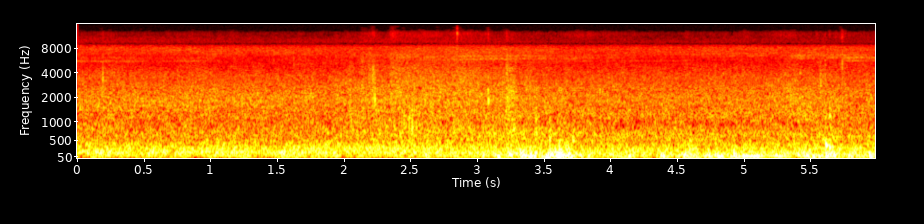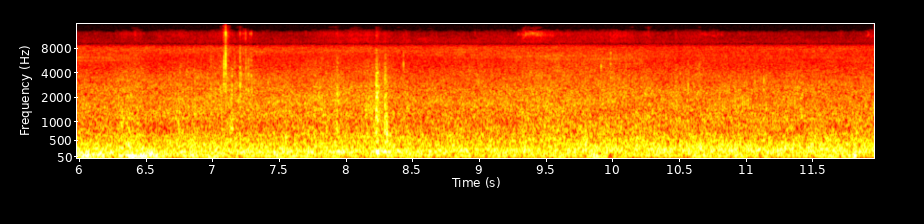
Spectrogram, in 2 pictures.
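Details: Outdoors on a cat island, only rumbling wind and low background noise are heard, with a few faint clicks.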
